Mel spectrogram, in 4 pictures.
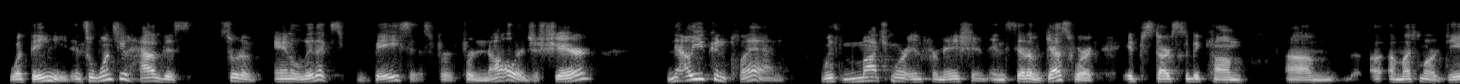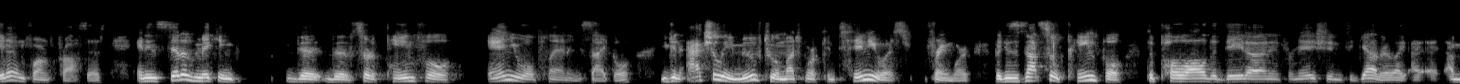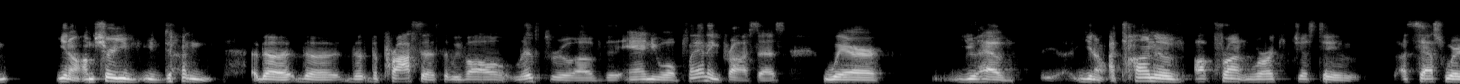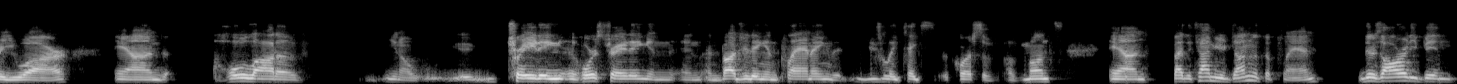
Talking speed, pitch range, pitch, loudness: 155 wpm, 120-170 Hz, 130 Hz, -18 LUFS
